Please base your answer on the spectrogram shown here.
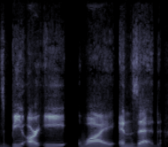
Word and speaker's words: Brains: Like that's exactly how I read it, and like it's BREYNZ, and when I looked it up online to make sure I was pronouncing it right, that is actually how online tends to pronounce it, is Brains.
